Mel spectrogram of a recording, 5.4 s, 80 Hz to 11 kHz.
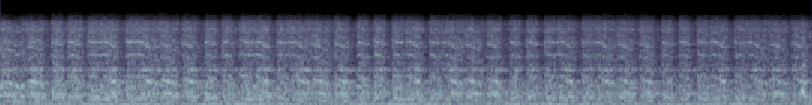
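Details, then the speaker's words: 1977 Dodge van, first start attempt since March 2011 on old stale gas, 76°F, choke set; steady cranking at about one beat per second that never catches. It started on a later try. Crank, no start. "Doesn't sound like she wants to go. I may have to open her up."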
